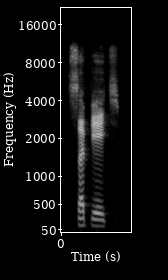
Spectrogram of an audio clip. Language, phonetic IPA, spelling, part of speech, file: Russian, [sɐˈpʲetʲ], сопеть, verb, Ru-сопеть.ogg
- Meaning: 1. to wheeze (to breathe heavily and noisily through the nose) 2. to sniffle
